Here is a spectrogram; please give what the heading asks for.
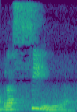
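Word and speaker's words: Brasilia: Gente, como nós pronunciamos o nome Brasília em espanhol? Presta atenção. Brasília. Brasília. Tá? Não existe som de Z em espanhol, por mais que escreva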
